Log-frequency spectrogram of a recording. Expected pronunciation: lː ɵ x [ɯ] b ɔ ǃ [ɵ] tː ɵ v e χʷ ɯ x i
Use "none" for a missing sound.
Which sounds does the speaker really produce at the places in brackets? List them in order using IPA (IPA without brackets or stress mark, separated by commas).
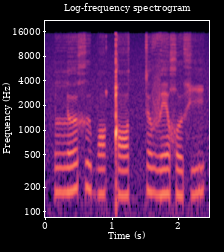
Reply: ɯ, ɔ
